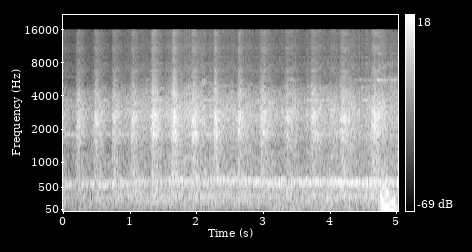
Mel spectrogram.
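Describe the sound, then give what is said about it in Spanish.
A train arrives at a railway station on a snowy winter day, with a steady rhythmic clatter over a constant hum and a low thud near the end. “Un único pasajero se apeó del tren en la estación de ferrocarril de Bramberhart.”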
